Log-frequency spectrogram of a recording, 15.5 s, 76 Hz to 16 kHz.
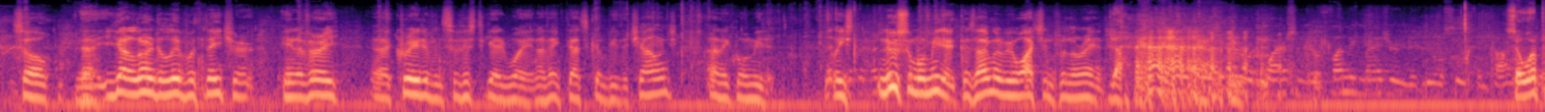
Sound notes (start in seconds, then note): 11.1 laughter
